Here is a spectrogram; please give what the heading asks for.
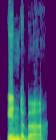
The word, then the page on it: indaba: British English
